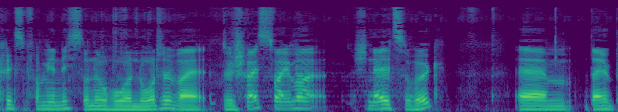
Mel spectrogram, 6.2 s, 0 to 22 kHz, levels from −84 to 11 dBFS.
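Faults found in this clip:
Channel delay (comb filtering), 2.42 to 3.81 s. One channel lags the other by roughly 5 ms before the mono sum. Common speech content cancels at evenly spaced frequencies: first notch near 100 Hz, then about every 200 Hz. Speech turns hollow and phasey, then returns to normal after 3.81 s. Probable component: stereo-to-mono downmix or per-channel buffering.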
